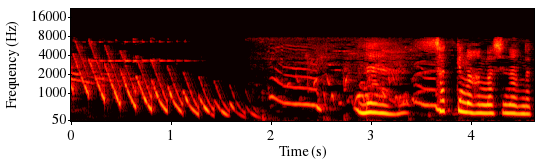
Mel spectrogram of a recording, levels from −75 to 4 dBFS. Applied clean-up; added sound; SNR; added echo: classical method log-MMSE.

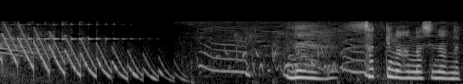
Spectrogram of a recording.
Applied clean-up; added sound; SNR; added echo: none; Dog; 11 dB; none.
